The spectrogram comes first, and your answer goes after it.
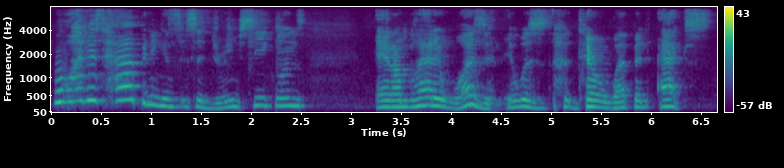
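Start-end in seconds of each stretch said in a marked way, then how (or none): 0.0-2.5 much higher, bewildered cry; retold shock. Reviewer reliving his confusion in the theater, high and bewildered. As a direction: disbelief leaping up high. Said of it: "I'm just like".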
